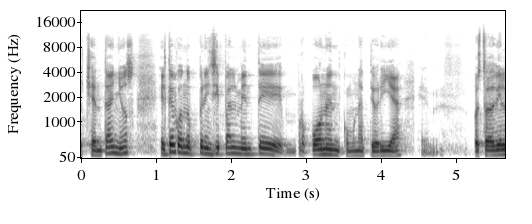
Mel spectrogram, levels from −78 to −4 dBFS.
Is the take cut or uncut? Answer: cut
